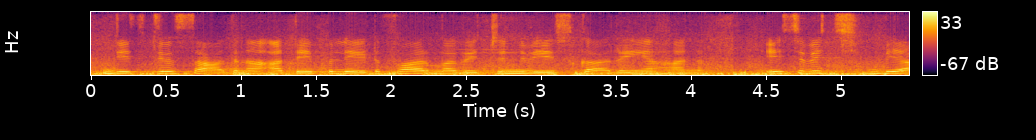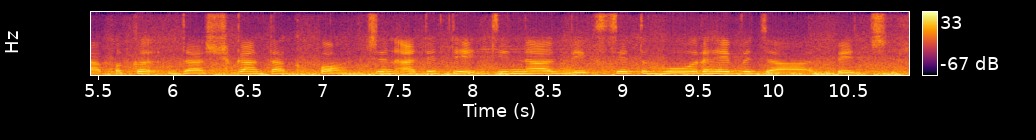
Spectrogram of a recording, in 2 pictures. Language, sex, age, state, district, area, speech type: Punjabi, female, 18-30, Punjab, Barnala, urban, spontaneous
